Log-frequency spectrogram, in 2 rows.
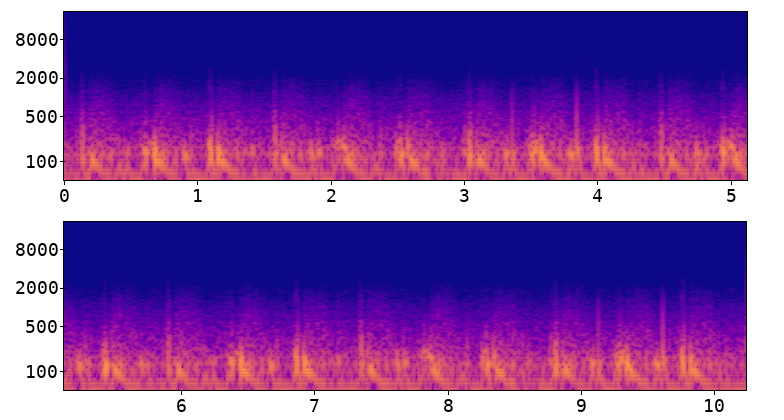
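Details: Womb-sound sleep aid for babies: steady muffled low double-beat thumps, roughly 60 to 65 a minute, under a constant hum and flowing white noise, like a heartbeat heard from inside the womb.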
